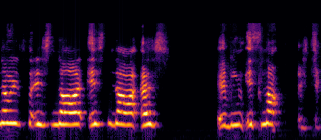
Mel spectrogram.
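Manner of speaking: very high, stammering, begging, pleading voice. Playing a character who stammers a denial, looking toward Arya: pleading.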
